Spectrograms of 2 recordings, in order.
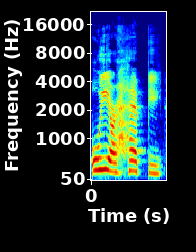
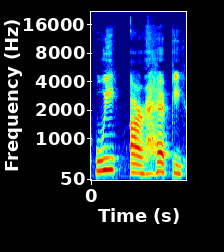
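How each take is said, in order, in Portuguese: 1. 'We are' é contraído em uma sílaba. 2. 'We are' é dito como duas palavras completas. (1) "Aqui no exemplo de forma abreviada" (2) "Da forma extensa"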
